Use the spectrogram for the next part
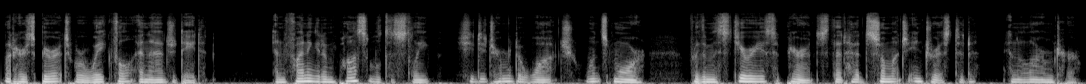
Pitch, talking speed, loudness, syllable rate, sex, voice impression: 115 Hz, 170 wpm, -18 LUFS, 5.8 syllables/s, male, masculine, slightly gender-neutral, slightly young, slightly adult-like, slightly thick, very relaxed, weak, very dark, very soft, very muffled, fluent, slightly raspy, very cool, intellectual, slightly refreshing, very sincere, very calm, slightly mature, friendly, very reassuring, slightly unique, very elegant, slightly wild, very sweet, very kind, very modest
